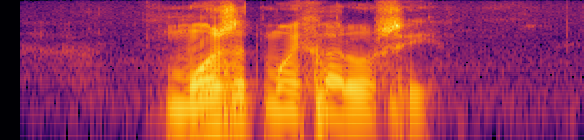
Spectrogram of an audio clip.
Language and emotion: Russian, positive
